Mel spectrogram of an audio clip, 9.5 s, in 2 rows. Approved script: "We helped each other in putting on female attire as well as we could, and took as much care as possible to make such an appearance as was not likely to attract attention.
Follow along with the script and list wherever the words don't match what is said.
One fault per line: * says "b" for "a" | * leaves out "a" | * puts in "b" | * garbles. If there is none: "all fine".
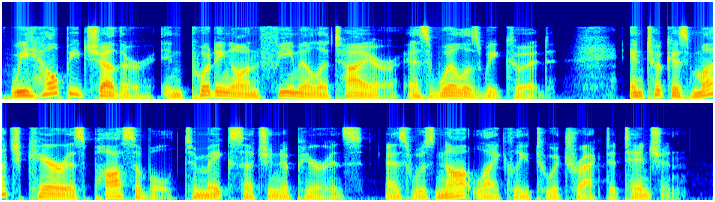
* says "help" for "helped"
